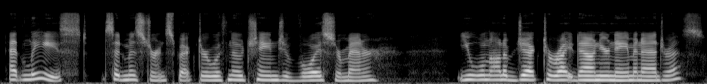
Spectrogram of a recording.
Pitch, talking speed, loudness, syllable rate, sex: 200 Hz, 195 wpm, -16 LUFS, 5.2 syllables/s, female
